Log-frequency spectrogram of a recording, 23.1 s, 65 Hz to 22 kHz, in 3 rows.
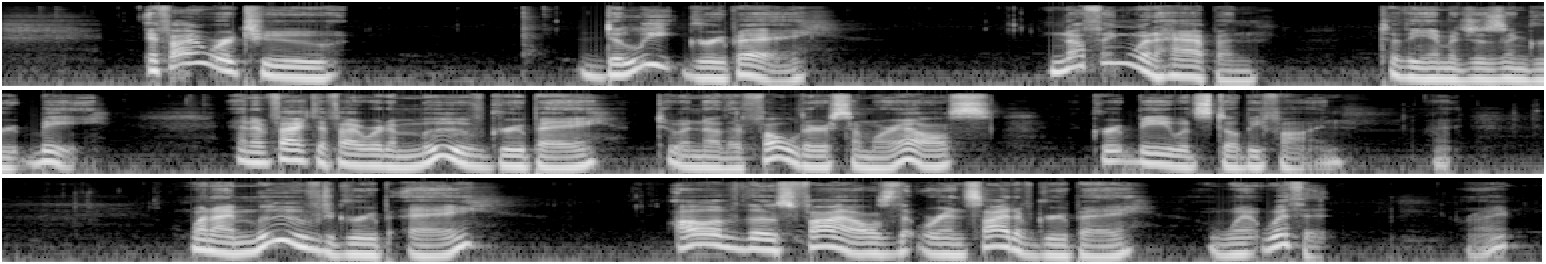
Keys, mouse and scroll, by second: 2.6 click, 8.7 click, 15.2 ctrl+z, 16.4 click.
